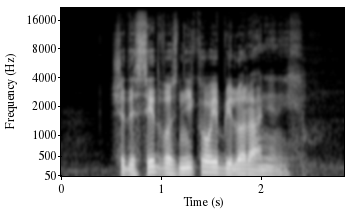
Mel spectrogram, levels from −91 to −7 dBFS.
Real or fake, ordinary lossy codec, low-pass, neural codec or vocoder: real; none; 19.8 kHz; none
